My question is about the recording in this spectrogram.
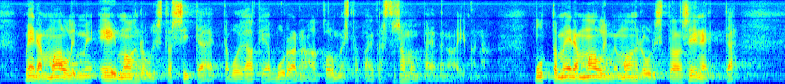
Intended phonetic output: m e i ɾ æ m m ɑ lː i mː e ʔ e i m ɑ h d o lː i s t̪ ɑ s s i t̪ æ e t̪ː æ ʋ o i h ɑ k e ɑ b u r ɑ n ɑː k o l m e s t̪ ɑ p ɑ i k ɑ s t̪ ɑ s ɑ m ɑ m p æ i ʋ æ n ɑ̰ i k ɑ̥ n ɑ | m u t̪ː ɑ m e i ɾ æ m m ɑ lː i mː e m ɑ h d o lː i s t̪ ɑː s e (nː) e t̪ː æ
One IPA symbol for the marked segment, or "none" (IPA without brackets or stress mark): n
